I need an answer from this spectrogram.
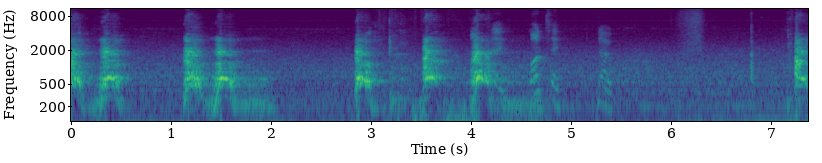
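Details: Monty, a Bedlington Terrier puppy out in the snow for the first time, barks at a small snowman he is unsure of: about six sharp, high barks, some in quick pairs, with a person's coaxing voice in between.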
